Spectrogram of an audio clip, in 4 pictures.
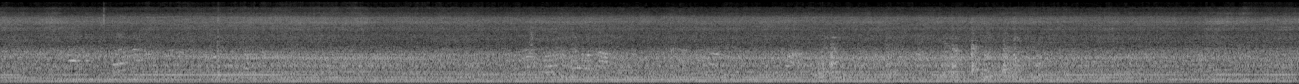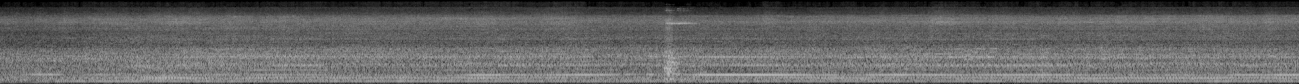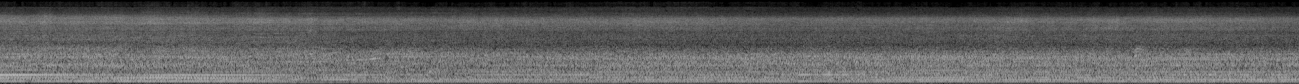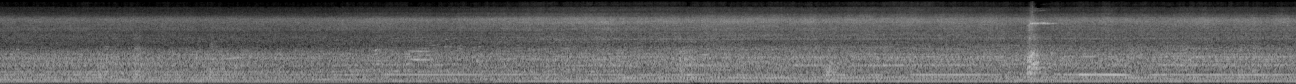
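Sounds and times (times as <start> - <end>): excavator engine running: 0.0 - 51.9.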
